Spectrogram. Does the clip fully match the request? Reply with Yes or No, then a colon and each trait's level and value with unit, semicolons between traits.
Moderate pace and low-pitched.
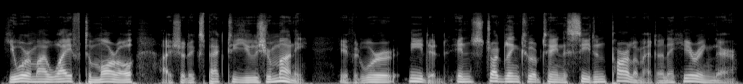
No: fast, 240 wpm; low, 110 Hz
